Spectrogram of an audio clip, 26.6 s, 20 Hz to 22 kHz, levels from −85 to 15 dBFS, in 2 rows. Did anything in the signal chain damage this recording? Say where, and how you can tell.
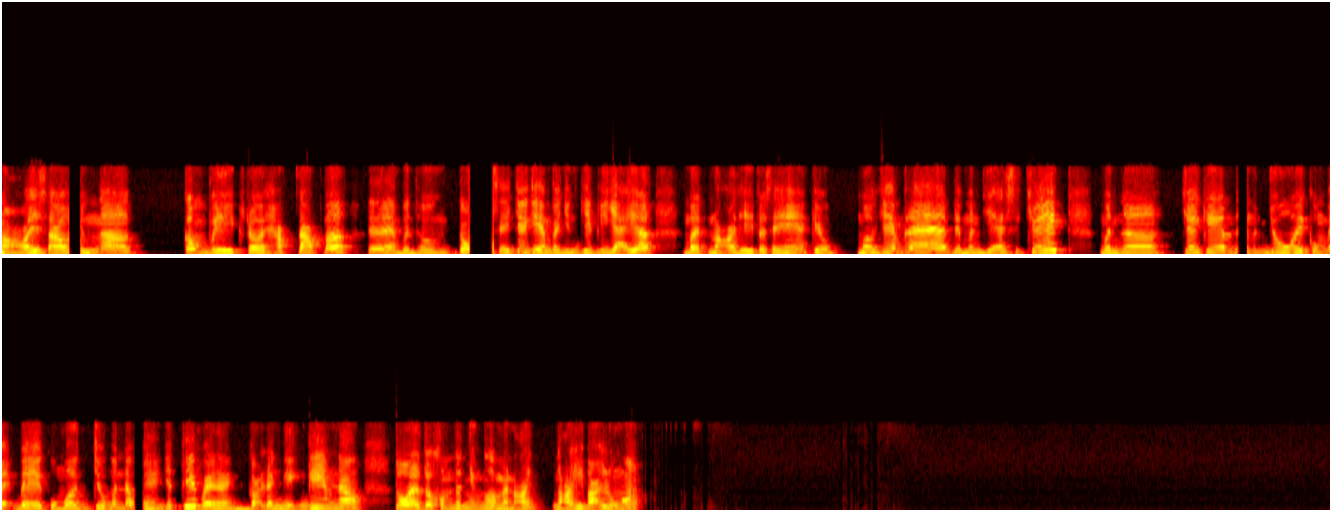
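Yes, at the network stage: packet loss on an ADPCM call, over an otherwise clean-sounding G.722 wideband link. There are hard-edged silent holes at 0.67 s (120 ms), 4.67 s (240 ms), 12.36 s (100 ms) and 14.61 s (90 ms), plus scattered dropouts from 19.58 to 20.35 s and from 21.67 to 22.13 s, with runs of up to 80 ms. Each time the speech comes back slightly distorted before settling, because the decoder's predictor and step size have drifted away from the sender's.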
